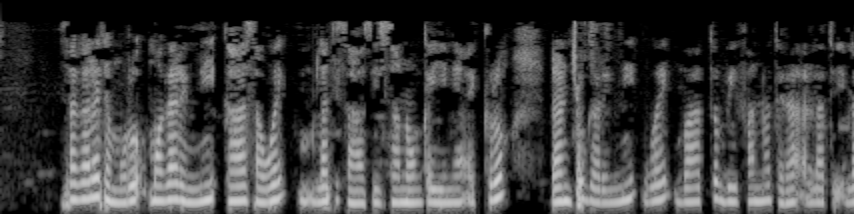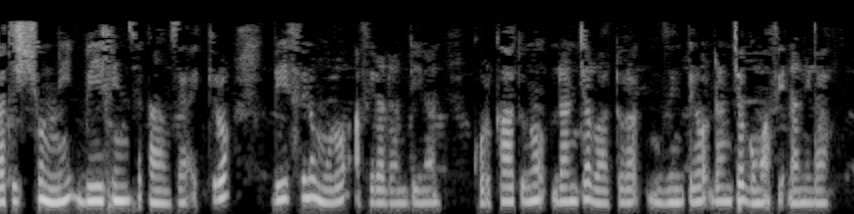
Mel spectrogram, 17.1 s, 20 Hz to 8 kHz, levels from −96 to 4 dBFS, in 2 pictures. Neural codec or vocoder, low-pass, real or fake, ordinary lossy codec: none; 7.2 kHz; real; MP3, 24 kbps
